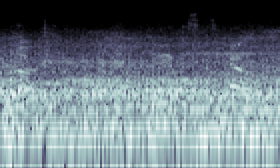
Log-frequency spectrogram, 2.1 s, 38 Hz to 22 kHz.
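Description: Engines of a pack of 850cc-class racing powerboats running flat out across the water, heard from the bank as a steady many-toned drone whose pitches shift up and down as the boats race along.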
